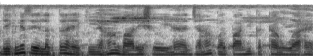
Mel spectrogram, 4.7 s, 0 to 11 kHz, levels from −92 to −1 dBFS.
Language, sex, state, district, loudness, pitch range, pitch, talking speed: Hindi, male, Chandigarh, Chandigarh, -17 LUFS, 125-150 Hz, 130 Hz, 190 wpm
